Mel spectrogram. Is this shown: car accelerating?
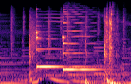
no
